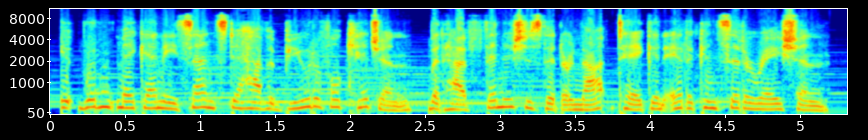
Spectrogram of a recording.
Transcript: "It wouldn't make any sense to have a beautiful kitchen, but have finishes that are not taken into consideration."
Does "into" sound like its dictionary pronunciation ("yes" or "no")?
no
